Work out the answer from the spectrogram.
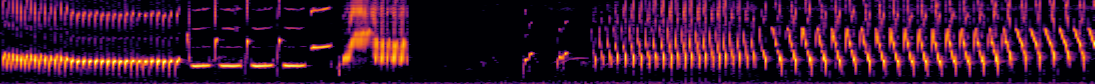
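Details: Singing canary with cuit-cuit chirps and 'ngerol' rolls, recorded to draw song from young, untrained or silent canaries; a buzzy trill, level repeated chirps, a pause, then a long quickening roll.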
